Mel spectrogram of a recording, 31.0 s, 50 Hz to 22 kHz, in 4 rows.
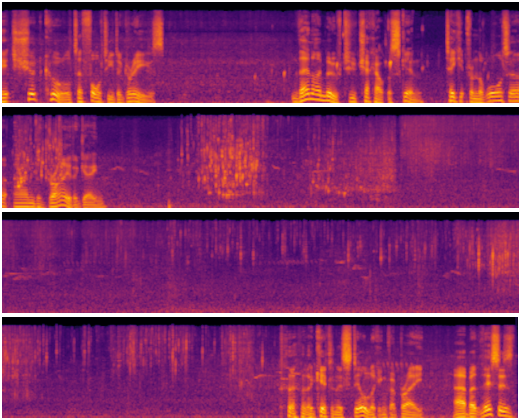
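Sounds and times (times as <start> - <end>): water trickling and dripping: 0.0 - 9.4, 10.1 - 31.0
water splashing: 3.2 - 9.3, 10.3 - 30.0.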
